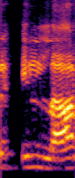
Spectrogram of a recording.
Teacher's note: لام مشدد ہے، زور دے کر پڑھا جائے گا، اور لام کے بعد الف مد ہے، اور اس کو پھر دو حرکت تک کھینچ کر پڑھیں گے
